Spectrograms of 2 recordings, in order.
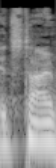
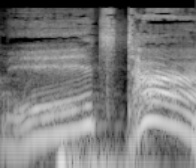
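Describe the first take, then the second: First: The phrase is said quickly in a plain voice. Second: The phrase is drawn out with dramatic building energy. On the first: "If I were to start my show by saying, all right, it's time for Dogma Debate" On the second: "the build up"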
